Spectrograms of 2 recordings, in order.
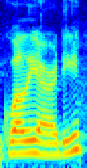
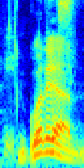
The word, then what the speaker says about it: Guagliardi: It's Italian, so you say it Guagliardi. You could Guagliardi? Yeah. Guagliardi. The second G is silent.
